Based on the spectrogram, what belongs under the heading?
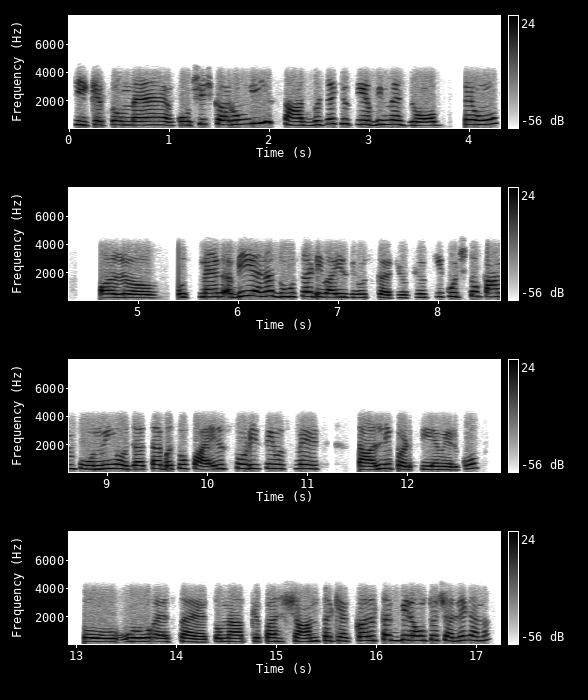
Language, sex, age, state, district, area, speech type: Hindi, female, 18-30, Rajasthan, Jodhpur, urban, conversation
